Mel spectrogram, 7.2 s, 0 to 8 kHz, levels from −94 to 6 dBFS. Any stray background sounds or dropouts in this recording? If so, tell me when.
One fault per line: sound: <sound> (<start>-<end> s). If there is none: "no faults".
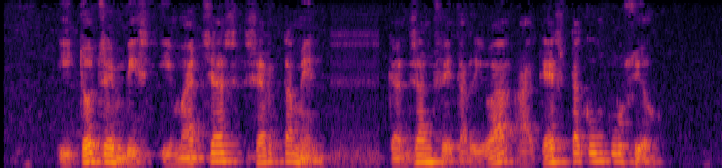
no faults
